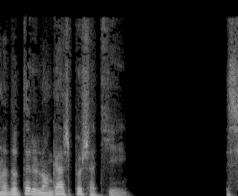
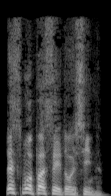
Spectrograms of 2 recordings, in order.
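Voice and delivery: high-pitched, irritated command dropping on the name; growled order; 7 semitones higher than usual. A narrator's reading. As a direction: order her aside crossly. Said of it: "grogna Thalène". (ordre grogné, agacé)

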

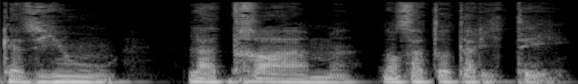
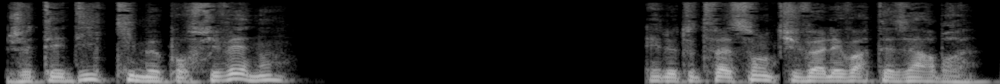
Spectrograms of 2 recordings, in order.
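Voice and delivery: voix de jeune homme plus aiguë, sur la défensive; Rand, un peu plus haut, méfiant et pressé; 5 semitones higher than usual. Acted. Rand répond à Loial. (Rand repousse Loial, voix un peu plus aiguë)

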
